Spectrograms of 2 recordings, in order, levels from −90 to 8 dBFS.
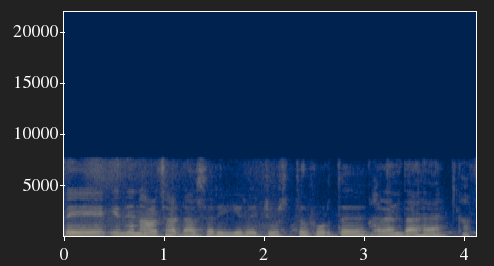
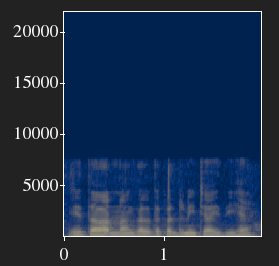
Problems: none marked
